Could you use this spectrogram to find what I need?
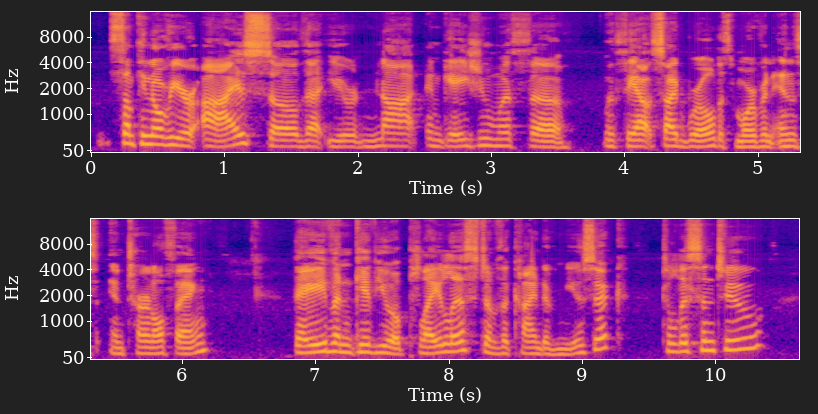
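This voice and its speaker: A woman talks in a normal speaking voice with an American accent at a moderate pace. The recording is very clean, with a silent background. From Colorado. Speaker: guest on interview podcast. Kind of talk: casual interview conversation.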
